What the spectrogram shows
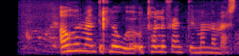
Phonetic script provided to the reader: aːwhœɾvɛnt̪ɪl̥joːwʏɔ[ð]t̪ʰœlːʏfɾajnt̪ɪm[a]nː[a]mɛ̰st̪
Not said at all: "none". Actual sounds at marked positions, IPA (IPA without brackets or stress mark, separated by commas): ɣ, a, a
